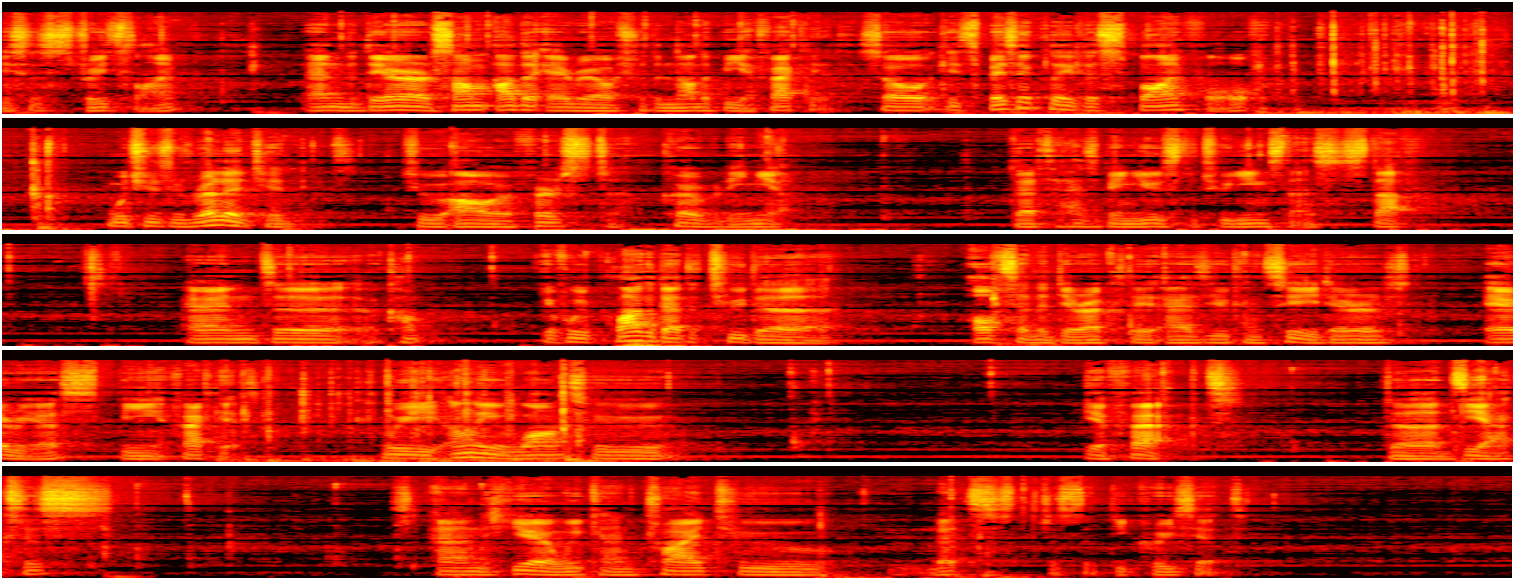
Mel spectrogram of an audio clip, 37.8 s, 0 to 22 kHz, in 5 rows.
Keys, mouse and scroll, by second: 1.0-1.4 middle drag, 1.4-4.8 typing, 1.8 click, 2.3 click, 2.8 click, 3.4 click, 3.8 click, 5.3 ctrl+a, 9.1-10.5 middle drag, 10.5 drag, 12.1-15.3 middle drag, 15.3 click, 17.3 click, 18.1-20.1 middle drag, 20.1 z, 21.5-23.9 middle drag, 23.9 ctrl+a, 27.8-29.2 drag, 29.2-35.5 middle drag, 35.5-37.7 shift+drag.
